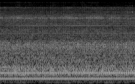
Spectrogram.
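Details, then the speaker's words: Bench run of the starter (0E4271) from a 20-year-old Watchdog Generac 15,000 W standby generator (model 0053820) with a 15 A fuse-blowing fault. High gritty whine, slow at about 2,800 RPM (4,500 minimum spec), drawing 36 A (50 A max). Worn starter bearings heard; the solenoid is also suspected. "And the starter, the bearings don't sound very good either. So, yeah, maybe it's actually a starter problem."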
